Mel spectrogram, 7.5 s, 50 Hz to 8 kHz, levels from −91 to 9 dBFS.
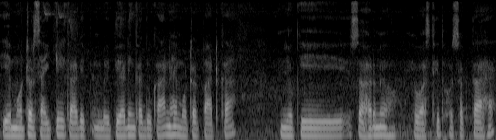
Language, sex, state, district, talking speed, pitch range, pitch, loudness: Hindi, female, Bihar, Muzaffarpur, 160 wpm, 110-120 Hz, 115 Hz, -38 LUFS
